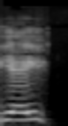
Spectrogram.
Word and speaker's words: Ye: Am I pronouncing it right by calling it Yay? – Yeah.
